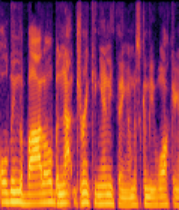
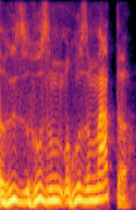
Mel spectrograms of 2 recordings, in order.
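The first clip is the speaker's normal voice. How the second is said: drawn-out, louder stab at French; mock French accent; 3 semitones higher, 4 dB louder, slower than usual. Shown as a demonstration. Trying to say hazmat in French, fumbled French accent. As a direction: attempt French, badly faked. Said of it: "How do you say hazmat in French?".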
